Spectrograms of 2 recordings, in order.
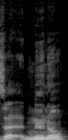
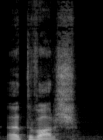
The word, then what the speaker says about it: Nuno Tavares: Would you give us the correct pronunciation of this man's name, who I'm not going to say again? – Yes, no worries. Nuno. Nuno's easy, right? Tavares. – Tavares. Okay, so, cool. – Tavares. Perfect. That's what if you're doing it, maybe.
